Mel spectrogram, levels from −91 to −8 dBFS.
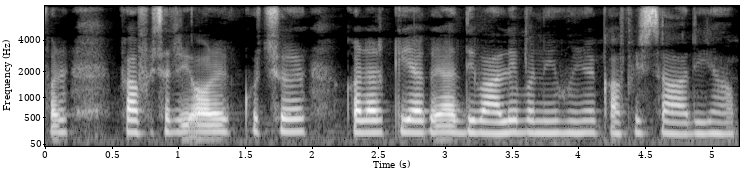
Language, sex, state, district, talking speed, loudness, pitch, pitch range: Hindi, female, Chhattisgarh, Korba, 185 wpm, -19 LUFS, 215 Hz, 200-220 Hz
